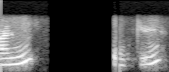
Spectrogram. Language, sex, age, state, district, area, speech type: Goan Konkani, female, 30-45, Goa, Bardez, urban, conversation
